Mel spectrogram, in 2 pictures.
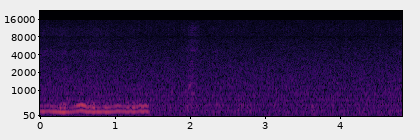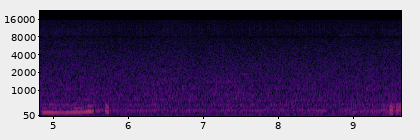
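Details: Tired dog after running hard at a dog run, resting with stertor: two low, slightly tonal snoring sounds over quiet room noise.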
